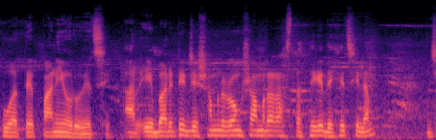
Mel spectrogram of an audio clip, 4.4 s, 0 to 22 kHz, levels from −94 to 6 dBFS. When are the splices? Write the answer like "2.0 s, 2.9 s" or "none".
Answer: 1.1 s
